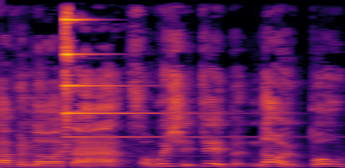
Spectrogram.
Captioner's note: bell dinging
